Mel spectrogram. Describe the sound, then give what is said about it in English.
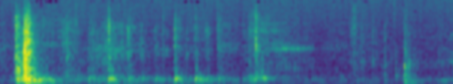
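A chair is shoved under a doorknob: a sharp bang followed by a run of wooden clunks and scraping knocks, then a brief hush and a final thud. “Shoving a chair under the doorknob.”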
